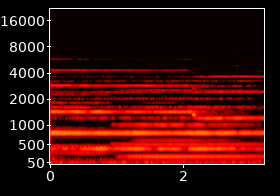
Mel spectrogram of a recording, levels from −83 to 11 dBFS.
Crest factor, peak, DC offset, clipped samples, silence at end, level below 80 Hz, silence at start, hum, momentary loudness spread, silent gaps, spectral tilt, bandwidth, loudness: 12 dB; -22 dBFS; under 0.1%; under 0.1%; 0 s; -52 dBFS; 0 s; none; 3 LU; none; -5 dB/octave; 9 kHz; -34 LUFS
